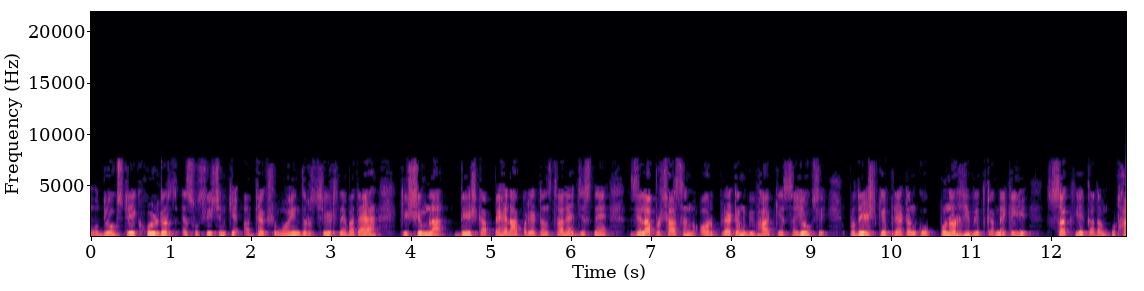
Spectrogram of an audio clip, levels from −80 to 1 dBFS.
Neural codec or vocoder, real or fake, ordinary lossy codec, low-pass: none; real; none; none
